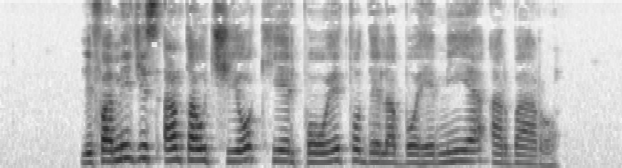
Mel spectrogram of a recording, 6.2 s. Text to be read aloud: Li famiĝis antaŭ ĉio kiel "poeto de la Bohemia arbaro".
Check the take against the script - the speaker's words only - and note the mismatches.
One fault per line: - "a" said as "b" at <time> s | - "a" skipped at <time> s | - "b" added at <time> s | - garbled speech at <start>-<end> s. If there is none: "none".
none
